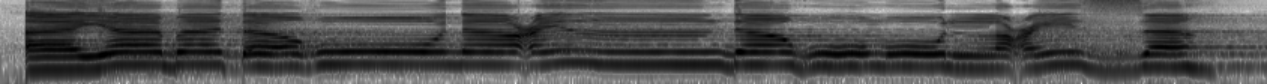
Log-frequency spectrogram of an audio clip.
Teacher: Mana aqrab itu dekat, makhraj nun dengan huruf dal itu tempat keluarnya saling berdekatan. Cara bacanya, nunnya disamarkan siap-siap menuju huruf dal dengan cara didengung. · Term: ikhfa aqrab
